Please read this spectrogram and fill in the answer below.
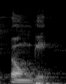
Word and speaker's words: Tong: segunda língua na escola em tong pronuncia-se tong que frequentou até a oitava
